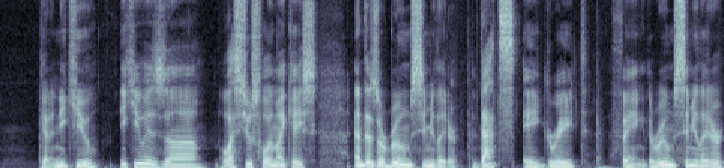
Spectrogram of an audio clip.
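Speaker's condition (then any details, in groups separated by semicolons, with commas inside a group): No condition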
